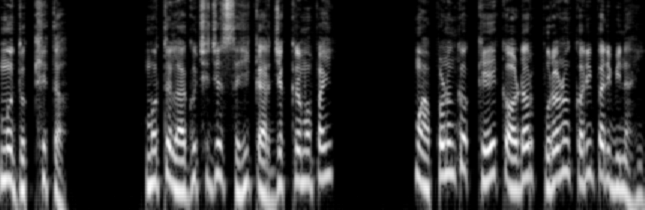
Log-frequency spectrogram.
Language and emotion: Odia, fearful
